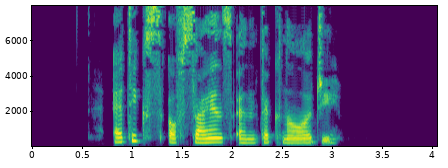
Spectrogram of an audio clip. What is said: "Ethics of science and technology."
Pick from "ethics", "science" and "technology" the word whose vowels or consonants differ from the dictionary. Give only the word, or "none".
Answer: ethics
